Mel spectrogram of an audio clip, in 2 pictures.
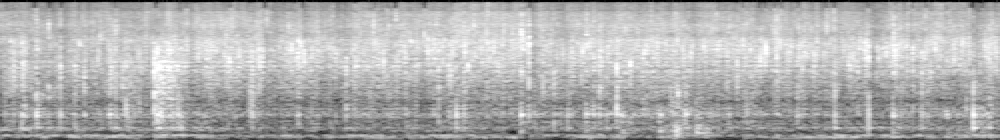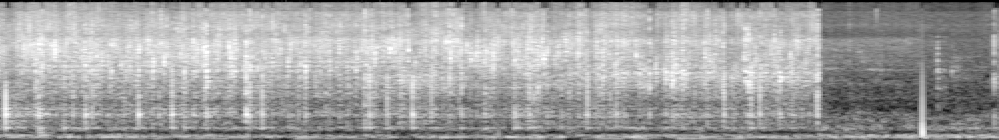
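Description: Chera fish frying in hot oil in a pan, a steady, loud, dense sizzle with crackling pops that runs unbroken, then drops sharply quieter near the end.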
